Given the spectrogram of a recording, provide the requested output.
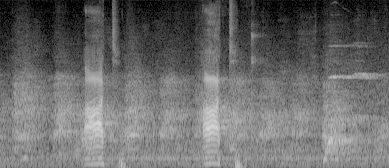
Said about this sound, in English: Bad man, stop fighting the dog.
